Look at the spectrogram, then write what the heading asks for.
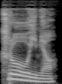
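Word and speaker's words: κρούω: 여기서 두드리다라는 헬라어 발음은 크로오이며 계속 두드리며 인내하는 모습을 담고 있습니다.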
